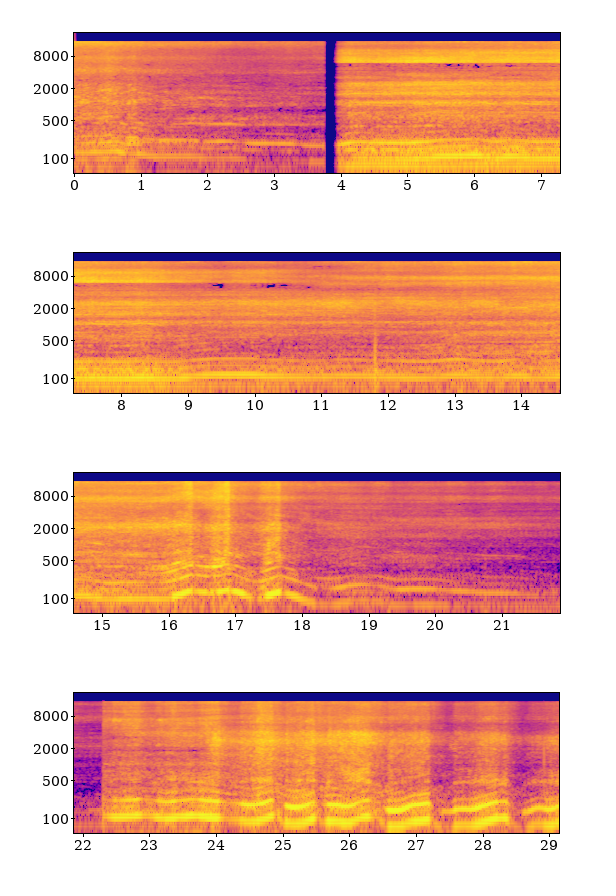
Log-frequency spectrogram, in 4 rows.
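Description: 4x4 off-road vehicle engines running and revving, the pitch rising and falling in repeated bursts in the last several seconds. The sound cuts abruptly twice, about four seconds in and about twenty-two seconds in, as one shot gives way to the next.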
